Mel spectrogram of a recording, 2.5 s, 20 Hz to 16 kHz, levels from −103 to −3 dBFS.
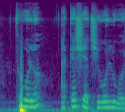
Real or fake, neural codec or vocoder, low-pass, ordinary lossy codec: real; none; 14.4 kHz; AAC, 48 kbps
